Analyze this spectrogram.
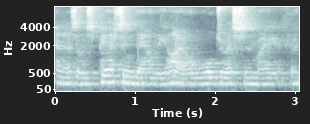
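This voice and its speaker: With noticeable background noise and audible room echo, a woman speaks in a medium pitch. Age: 80s+. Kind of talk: interview, personal testimony. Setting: podcast interview. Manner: halting, with many fillers and restarts.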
